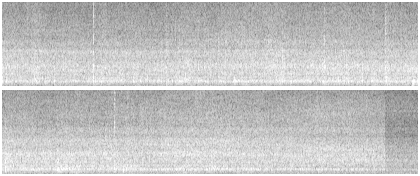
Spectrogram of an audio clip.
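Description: Chopped snake gourd frying in mustard oil in a kadai, a steady sizzle, while a metal spatula turns it with scattered clicks and scrapes against the pan. The sizzle drops away sharply near the end.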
